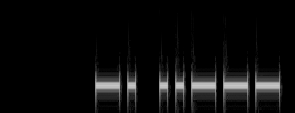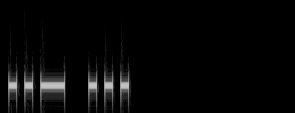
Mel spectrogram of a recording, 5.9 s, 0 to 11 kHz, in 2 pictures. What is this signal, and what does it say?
Morse code, heard as a keyed tone, about 15 wpm, 700 Hz. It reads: N2US
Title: USA Call Signs - 4 Characters - Repeated 3x - 15wpm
